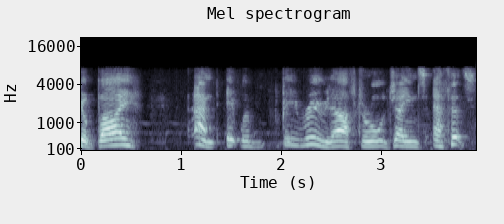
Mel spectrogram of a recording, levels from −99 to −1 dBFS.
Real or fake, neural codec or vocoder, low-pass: real; none; 7.2 kHz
